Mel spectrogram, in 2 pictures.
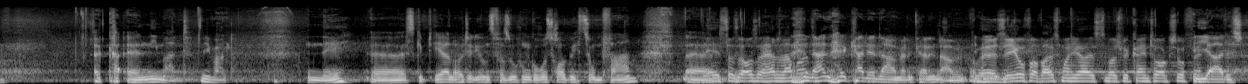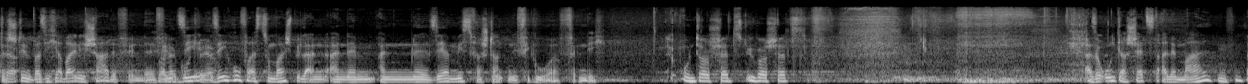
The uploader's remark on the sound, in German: Nun war der Moderator zu Gast in Augsburg: Im Live-Interview. Und zog das Publikum mit Geschichten über seine Expeditionen in den Bann. Das ganze Gespräch der Reihe "Augsburger Allgemeine Live".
